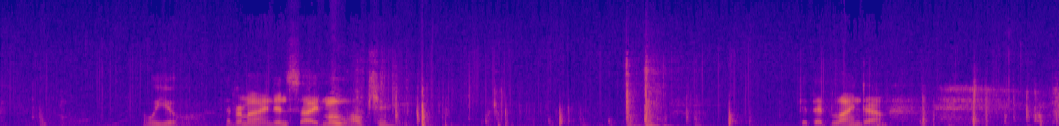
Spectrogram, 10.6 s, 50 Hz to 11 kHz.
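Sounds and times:
speech: 1.4s - 4.2s, 8.1s - 9.0s
light knocks and rattles of a motel room door: 6.2s - 7.0s.

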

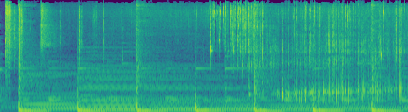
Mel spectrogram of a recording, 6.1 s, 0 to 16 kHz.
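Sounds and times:
steady evenly spaced musical notes: 0.0s - 6.1s
amber ale pouring into a glass: 3.4s - 6.1s.

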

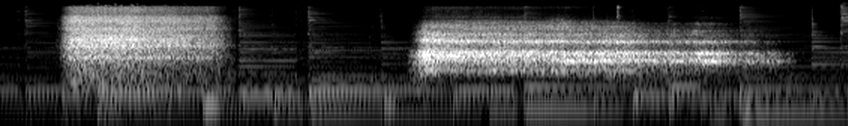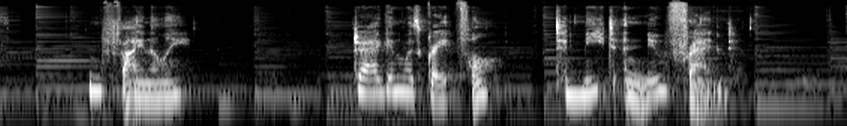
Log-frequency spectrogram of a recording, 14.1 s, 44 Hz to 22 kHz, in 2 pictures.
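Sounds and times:
soft gentle music: 0.0s - 14.1s
deep breath in and out: 0.5s - 2.0s, 3.4s - 6.8s
speech: 7.9s - 8.7s, 10.0s - 11.2s, 11.8s - 13.3s.

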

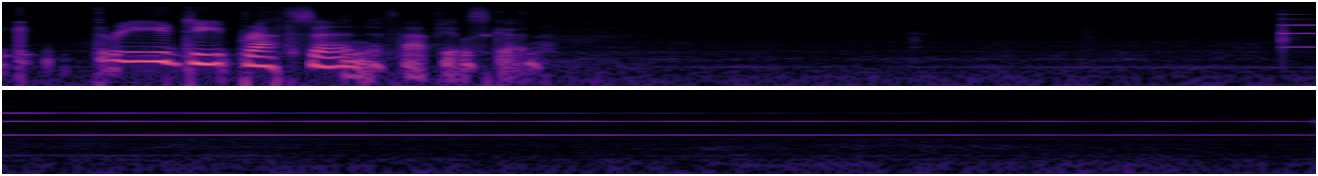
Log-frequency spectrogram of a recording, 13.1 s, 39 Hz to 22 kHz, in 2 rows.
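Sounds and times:
speech: 0.0s - 2.8s
meditation bell ringing: 6.4s - 13.1s.

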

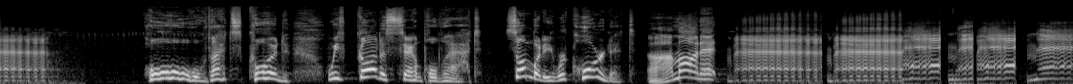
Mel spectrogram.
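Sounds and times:
goat bleating: 0.0s - 0.5s, 7.3s - 10.7s
speech: 1.5s - 8.6s.

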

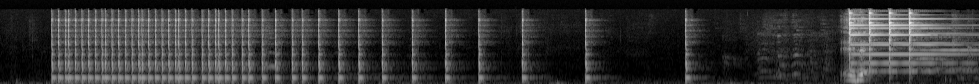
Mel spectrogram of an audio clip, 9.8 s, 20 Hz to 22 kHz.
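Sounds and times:
prize wheel clicking as it spins: 0.5s - 4.0s
laughter: 7.3s - 8.6s
bright ringing triple bell ding: 8.5s - 9.7s.

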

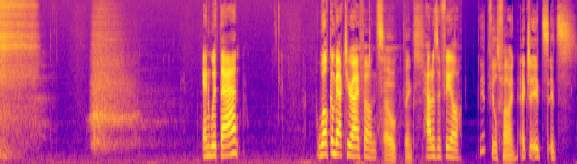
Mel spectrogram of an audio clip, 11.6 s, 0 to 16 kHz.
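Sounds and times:
person taking a deep breath: 0.0s - 3.6s
speech: 4.0s - 4.9s, 6.4s - 11.4s.

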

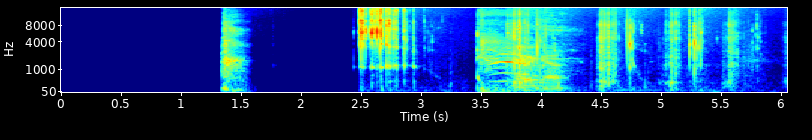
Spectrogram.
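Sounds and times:
chip being bitten and chewed: 2.4s - 6.0s
person speaking: 3.5s - 4.6s.

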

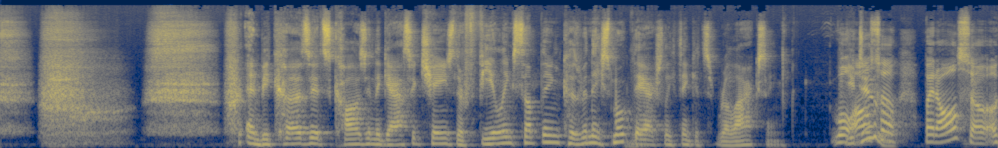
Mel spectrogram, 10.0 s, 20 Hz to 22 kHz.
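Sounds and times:
heavy breaths through a breath-training device: 0.0s - 2.4s
speech: 2.4s - 9.9s.

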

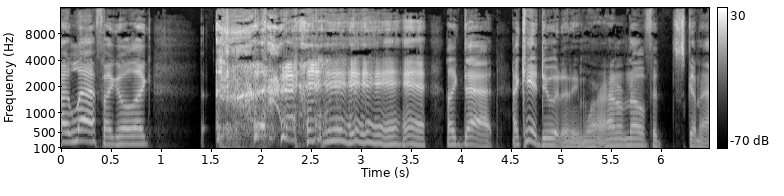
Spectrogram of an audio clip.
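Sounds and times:
speech: 0.0s - 6.4s
raspy coughing fit: 1.5s - 2.9s.

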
